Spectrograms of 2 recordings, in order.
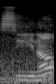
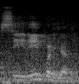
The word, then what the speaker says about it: سینین: کبھی سینا پڑھا جاتا ہے، سینین پڑھا جاتا ہے.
